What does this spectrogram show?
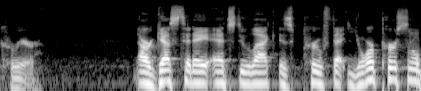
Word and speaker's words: Stulak: How do you pronounce your last name if you don't mind me asking? Ed Stulak.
